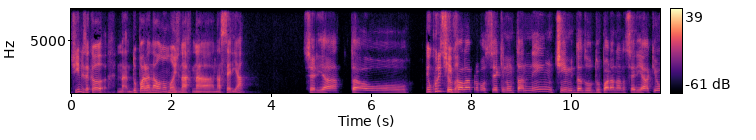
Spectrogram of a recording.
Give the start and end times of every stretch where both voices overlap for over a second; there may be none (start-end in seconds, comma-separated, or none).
none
